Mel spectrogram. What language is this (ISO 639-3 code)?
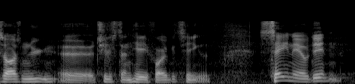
dan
